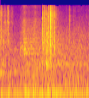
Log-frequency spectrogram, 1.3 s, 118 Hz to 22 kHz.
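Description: A gun being reloaded in the video game Left 4 Dead 2: a short burst of mechanical clicks and metallic ratcheting, with a brighter clack in the middle, close and moderately loud over a steady low background hum.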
